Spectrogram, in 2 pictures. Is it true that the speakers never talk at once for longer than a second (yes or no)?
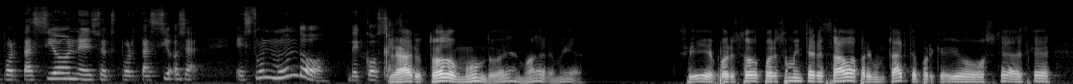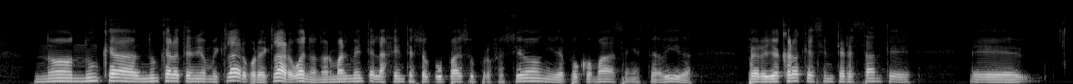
yes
